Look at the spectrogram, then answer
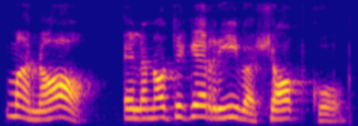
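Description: A woman voicing a grumpy, bickering monster in a children's story read aloud, yelling insults back in a raised voice. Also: lowish voice, expressive, slow pace, creaky, highs cut off, heavily acted. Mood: angry yelling.

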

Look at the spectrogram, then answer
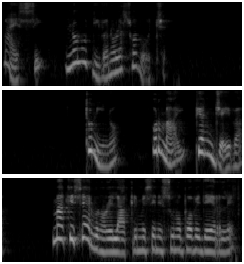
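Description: A woman reading a children's story aloud as storyteller, slow and expressive. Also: lowish voice.

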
